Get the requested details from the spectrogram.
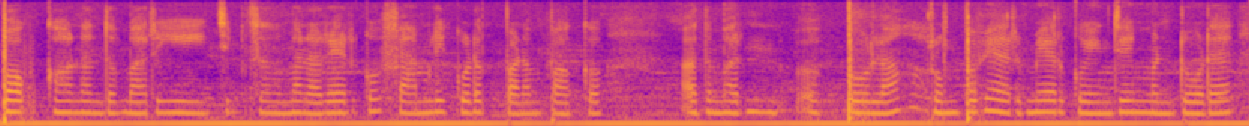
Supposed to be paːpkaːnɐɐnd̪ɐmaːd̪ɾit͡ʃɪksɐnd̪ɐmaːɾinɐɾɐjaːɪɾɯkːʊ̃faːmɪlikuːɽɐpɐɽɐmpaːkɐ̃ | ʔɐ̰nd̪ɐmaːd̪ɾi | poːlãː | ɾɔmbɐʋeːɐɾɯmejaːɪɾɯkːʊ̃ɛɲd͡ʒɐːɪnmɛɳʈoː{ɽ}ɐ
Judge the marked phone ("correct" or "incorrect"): correct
